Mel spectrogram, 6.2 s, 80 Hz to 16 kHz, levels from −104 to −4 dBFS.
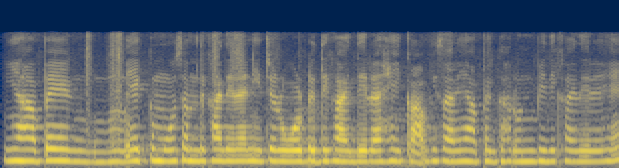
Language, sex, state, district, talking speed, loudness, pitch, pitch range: Hindi, female, Bihar, Gopalganj, 240 wpm, -15 LUFS, 235 Hz, 230-240 Hz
